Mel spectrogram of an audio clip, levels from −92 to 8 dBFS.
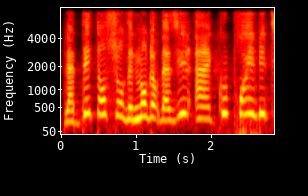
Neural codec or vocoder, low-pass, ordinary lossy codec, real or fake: codec, 16 kHz, 1.1 kbps, Voila-Tokenizer; 7.2 kHz; none; fake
